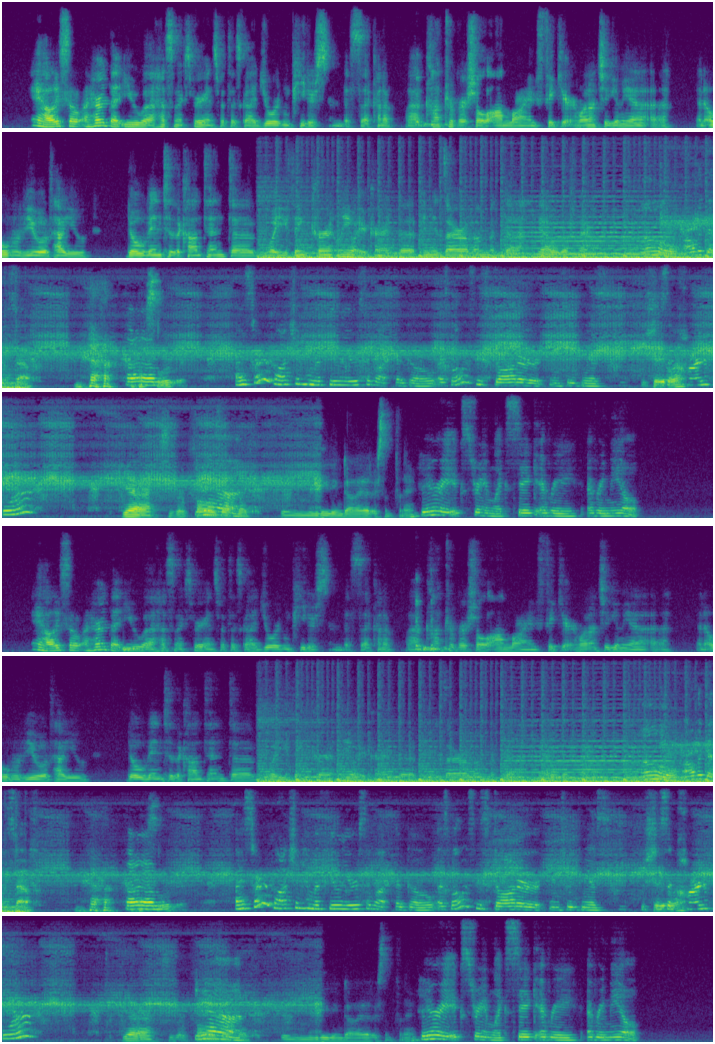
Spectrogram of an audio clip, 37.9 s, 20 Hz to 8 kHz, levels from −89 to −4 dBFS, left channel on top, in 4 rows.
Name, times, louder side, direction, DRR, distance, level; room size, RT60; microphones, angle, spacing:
voice 1, 0.4-8.9 9.3-10.6 11.1-17.4 19.9-21.4 27.6-28.1 30.0-31.7 32.2-34.0, left 7 dB, 85° left, 0.4 m, -25 dB
sound 1, 1.6-2.5 5.6-6.5, right 7 dB, 85° right, 0.3 m, -34 dB
sound 2, 12.9-19.3, left 1 dB, ahead, 0.3 m, -19 dB
voice 2, 18.0-19.6 20.6-21.2 22.1-27.1 27.5-28.9 31.0-31.7 33.9-36.9, right 1 dB, 45° right, 0.8 m, -23 dB
sound 3, 18.2-32.7, left 4 dB, 55° left, 0.7 m, -31 dB
2.1 x 2.0 x 3.4 m
head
